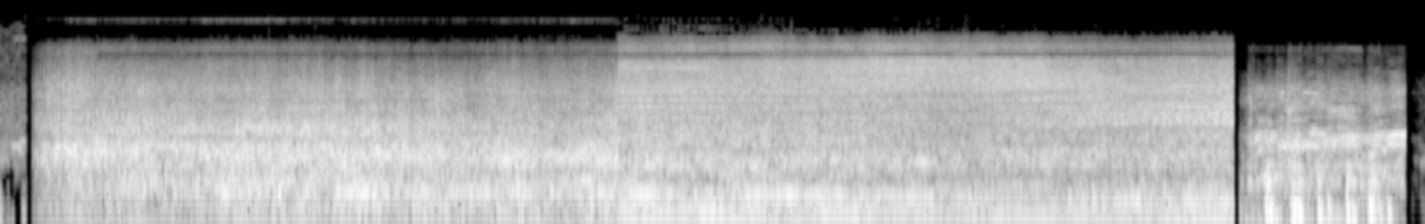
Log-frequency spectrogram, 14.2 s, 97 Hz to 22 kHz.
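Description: AgustaWestland A109 Grand helicopter's twin turbines and rotor running on the ground, a loud, steady noise that starts abruptly just after the beginning and lasts about twelve seconds. Near the end it gives way to a crowd's voices.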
